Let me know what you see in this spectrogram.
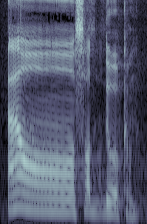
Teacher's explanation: والصح قطع الهمزة والدخول مباشرة لغنة النون المخفى · Term: الإخفاء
